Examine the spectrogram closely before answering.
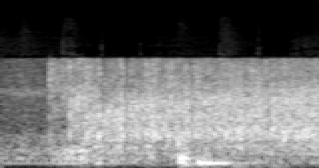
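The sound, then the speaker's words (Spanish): An ovation for a footballer at his official presentation: a dense wash of clapping that breaks out abruptly after a brief quiet moment and continues steadily. “Y se ha llevado la ovación de los que estaban allí.”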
